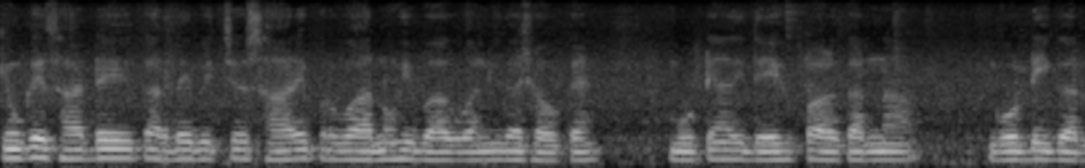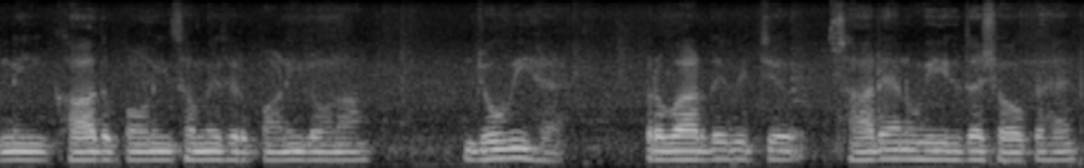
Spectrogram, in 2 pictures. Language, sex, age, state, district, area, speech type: Punjabi, male, 45-60, Punjab, Mohali, rural, spontaneous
